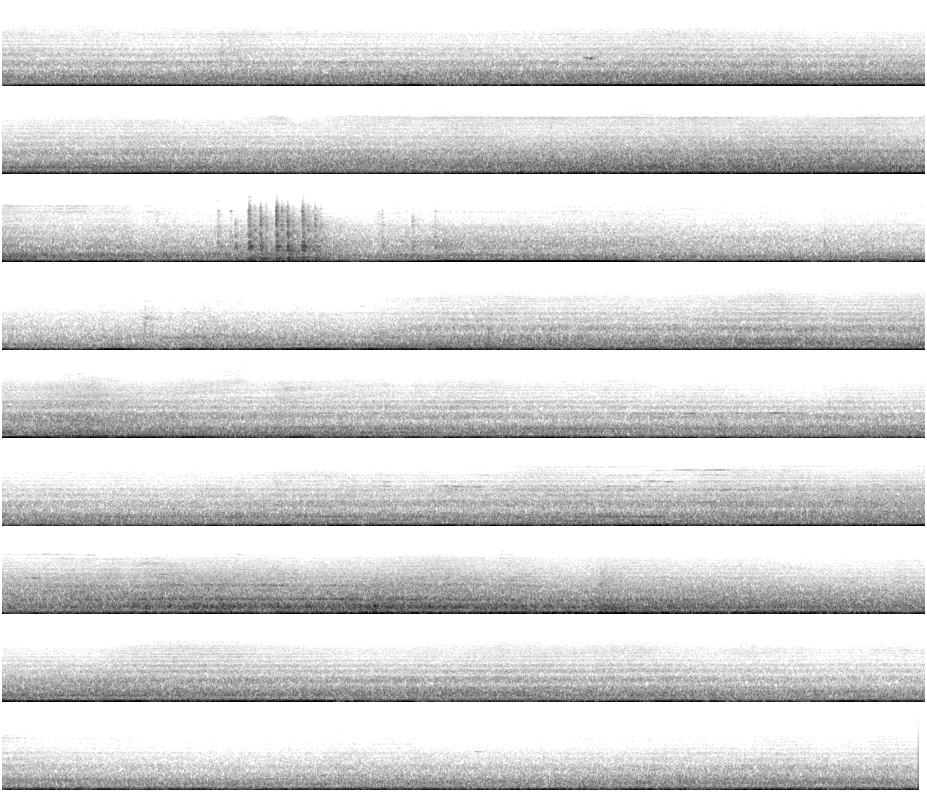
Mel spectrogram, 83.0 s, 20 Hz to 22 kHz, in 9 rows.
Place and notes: different excavators, bulldozers and trucks during earthwork operations
april 11, 2016
Deutschland, European Union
